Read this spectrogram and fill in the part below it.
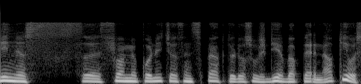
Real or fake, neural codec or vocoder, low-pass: fake; codec, 16 kHz, 0.5 kbps, FunCodec, trained on Chinese and English, 25 frames a second; 7.2 kHz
